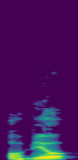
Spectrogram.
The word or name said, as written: obyo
